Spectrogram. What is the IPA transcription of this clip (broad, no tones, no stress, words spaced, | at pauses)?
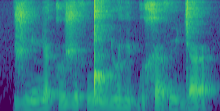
ʒiɲækɯ ʒiθŋ͡ǃɨʎɯ lʲebɯxæθ iɟæ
